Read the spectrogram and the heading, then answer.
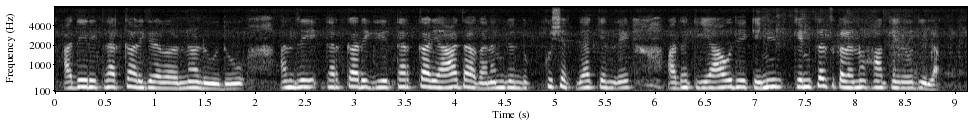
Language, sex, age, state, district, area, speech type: Kannada, female, 18-30, Karnataka, Tumkur, rural, spontaneous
